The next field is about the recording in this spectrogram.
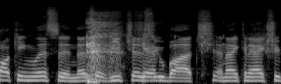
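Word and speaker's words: Ivica Zubac: That's a Vicha Zubach. And I can actually pronounce his name. It is Avicha Zubach. Avicha? I thought it was a Avaka.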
